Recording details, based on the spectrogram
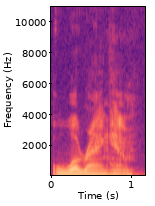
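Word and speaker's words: Wrangham: rangham rang rang them i think it's actually pronounced warang him have argued that cooking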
